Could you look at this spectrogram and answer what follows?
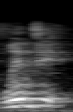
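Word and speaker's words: Lynsi: lineage is drying up Lindsay is it Lindsay Lindsay it's Lindsay okay so get this that's a weird spelling of Lindsay it's spelled l y NS I that is NS this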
